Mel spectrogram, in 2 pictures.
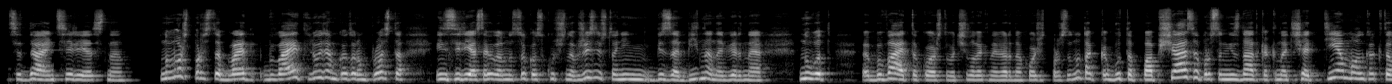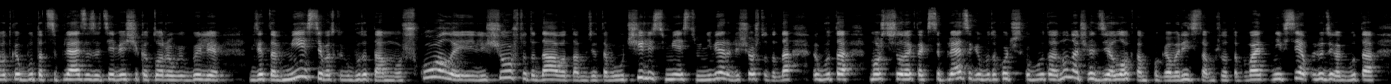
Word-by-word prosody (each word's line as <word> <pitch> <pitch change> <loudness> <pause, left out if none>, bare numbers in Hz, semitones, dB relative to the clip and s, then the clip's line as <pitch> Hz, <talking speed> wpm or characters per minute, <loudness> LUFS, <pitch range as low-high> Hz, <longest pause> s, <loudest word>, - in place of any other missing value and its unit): Ти 235 - -2
да, 225 0 +3
интересно. 205 -3 -2 0.3
Ну, 280 +4 -1
может, 385 +1 -1
просто 260 -6 +1
бывает 240 +3 +3
бывает 245 +7 +2
людям, 305 -1 -1
которым 250 -3 0
просто 265 -2 -1 0.3
интересно, 240 -1 +3
которым 225 -2 +2
настолько 230 +1 -1
скучно 230 -1 -5
в - - -5
жизни, 310 +6 -1
что 240 - -4
они 230 0 +3
безобидно, 225 +4 0
наверное, 200 -2 -2 0.3
ну 270 0 +4
вот, 255 0 +3 0.3
э, 200 - -2
бывает 225 +2 +4
такое, 205 -2 -1
что 200 0 -9
вот 195 - -5
человек, 205 0 -3
наверно, 195 -1 -2
хочет 200 0 -5
просто, 195 +2 -6
ну 280 +4 -4
так 270 -2 -1
как 225 0 -1
будто 235 -1 0
пообщаться, 310 +10 +4
просто 240 -2 0
не 230 0 +3
знает, 225 0 +2
как 215 -1 -6
начать 215 0 -1
тему, 300 0 +1
он 260 -1 +1
как-то 250 -1 -1
вот 225 0 -2
как 240 -1 +3
будто 230 0 -1
цепляется 225 +1 +2
за 215 - -2
те 235 +3 0
вещи, 230 +1 -1
которые 210 -2 -2
были 210 -1 0 0.2
где-то 215 +1 +3
вместе, 265 - +1
вот 220 -2 -3
как 205 -1 -8
будто 225 +3 0
там 185 -4 -4
школы 305 - +1
или 200 -1 -3
еще 255 +10 -2
что-то, 255 -8 -6
да, 215 +1 +3
вот 200 -1 -3
там 190 0 -4
где-то 195 0 -5
вы 195 +2 -3
учились 250 +6 0
вместе, 230 -1 0
универ 235 +5 +1
или 200 - -7
еще 235 +3 0
что-то, 220 -6 -10
да. 215 +4 +2 0.2
Как 235 - -2
будто, 240 0 +2 0.2
может, 240 0 +1
человек 240 -1 +4
так 225 0 -1
цепляется, 250 +4 0
как 235 0 -1
будто 235 +1 -3
хочет, 260 +1 -2
как 230 - -4
будто, 230 0 0
ну, 325 +8 -2
начать 270 -6 0
диалог, 230 +3 +3
там 195 -1 -3
поговорить, 200 +3 -1
там 185 -3 -5
что-то. 195 0 -8
Бывает, 220 +4 +2
не 240 +1 0
все 250 +1 +1
люди 240 +1 0
как 195 -2 -1
будто, 210 -2 +1
230 Hz, 215 wpm, -21 LUFS, 210-245 Hz, 0.3 s, ну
